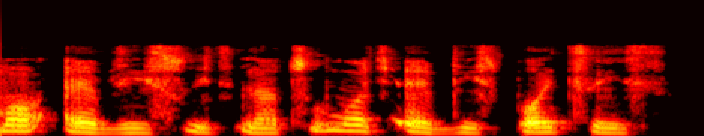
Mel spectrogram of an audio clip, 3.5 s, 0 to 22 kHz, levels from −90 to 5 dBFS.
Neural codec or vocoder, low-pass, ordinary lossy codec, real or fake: none; 5.4 kHz; none; real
